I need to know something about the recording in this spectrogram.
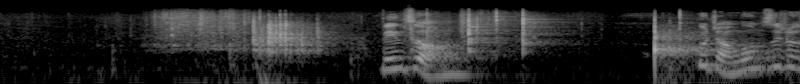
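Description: A young woman speaks with irritation, close by.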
